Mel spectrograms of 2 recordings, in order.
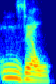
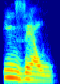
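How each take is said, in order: The two takes are said the same way.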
